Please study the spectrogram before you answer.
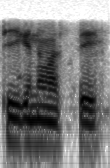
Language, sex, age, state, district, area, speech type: Hindi, male, 30-45, Uttar Pradesh, Mau, rural, conversation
